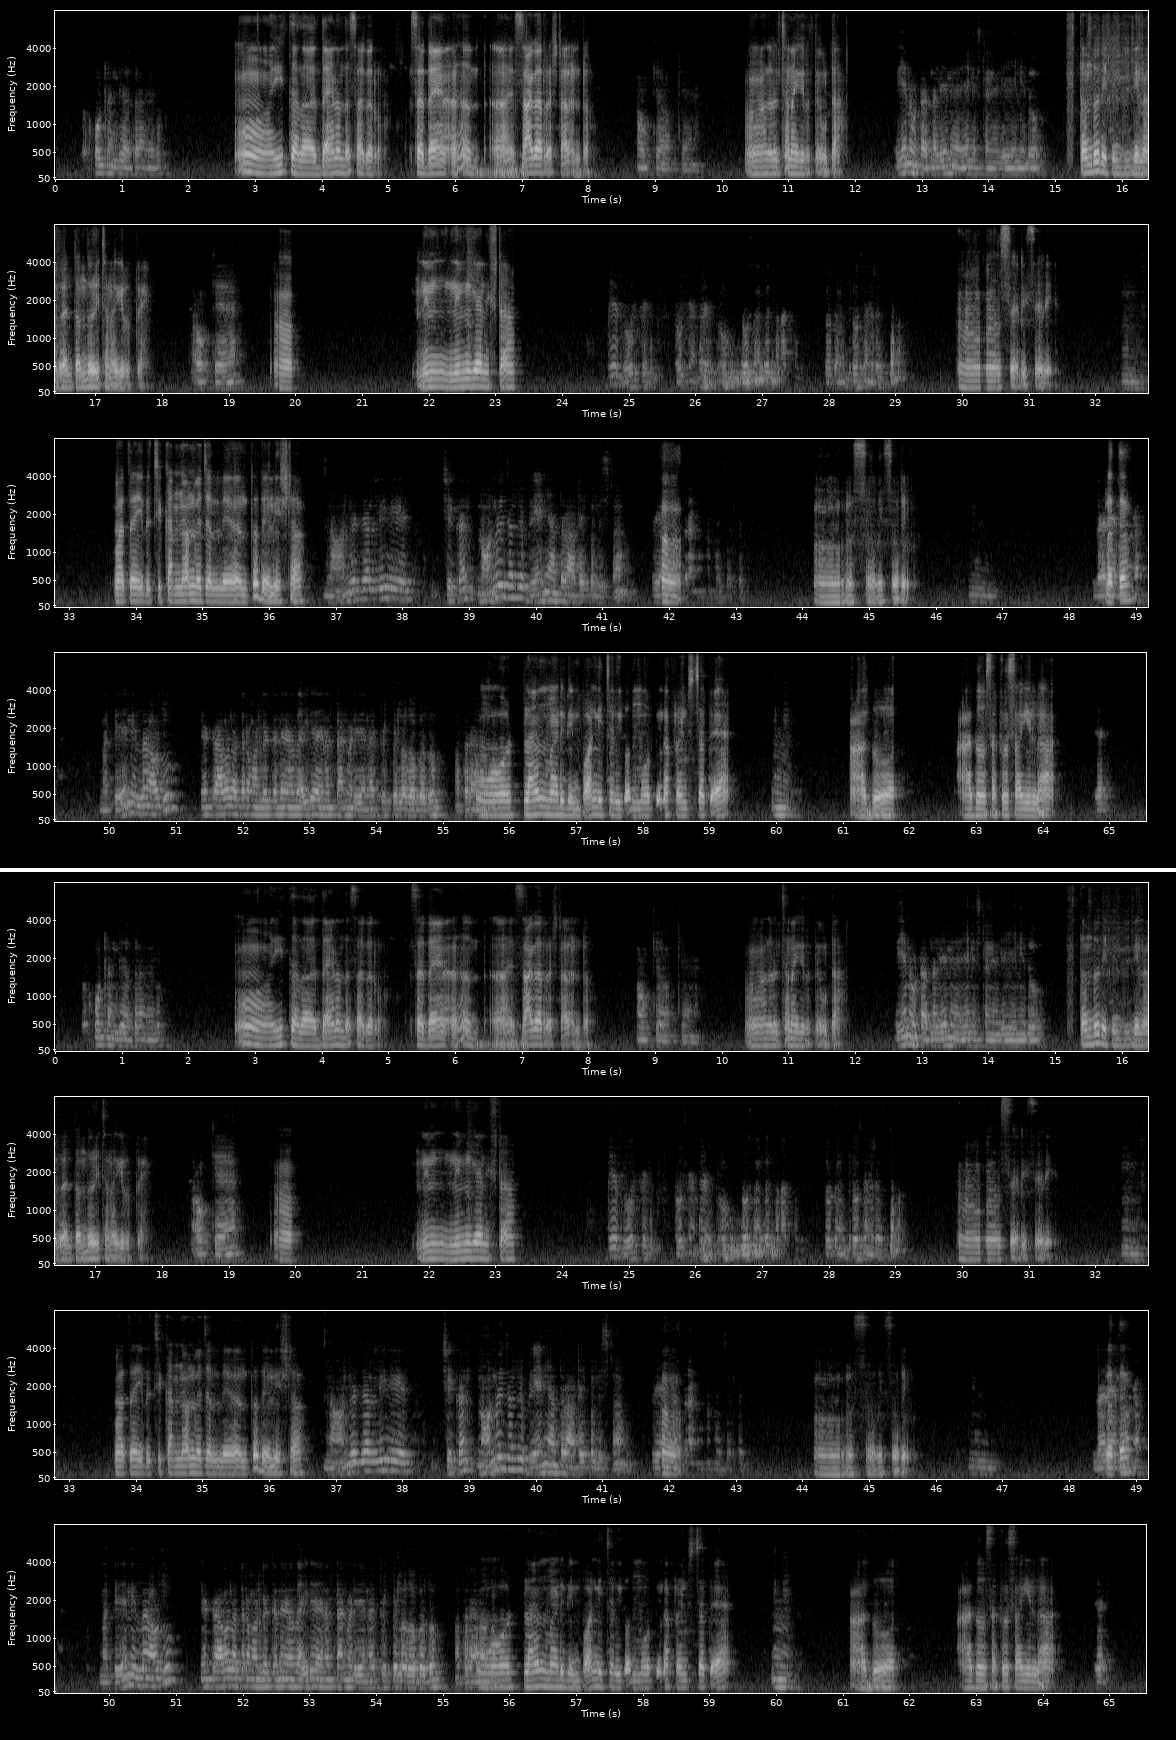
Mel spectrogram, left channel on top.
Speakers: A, on the right (about 85°); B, on the left (about 55°).
A: ಹೋಟ್ಲ್ ಅಂಗಡಿ ಆತರ ಯಾಗೋ.
B: ಹ್ಮ್ ಐತಲ್ಲ Dayananda Sagar. Sir Dayanand Sagar restaurant.
A: Okay okay.
B: ಹಾ ಅದ್ರಲ್ಲಿ ಚೆನ್ನಾಗಿರುತ್ತೆ ಊಟ.
A: ಏನ್ ಊಟ ಅದ್ನಲ್ಲಿ ಏನ್ ಏನ್ ಇಷ್ಟ ನಿನಗೆ ಏನಿದು?
B: ತಂದೂರಿ ತಿಂದಿದ್ದೀನ ಅಂದ್ರೆ ಅಲ್ಲಿ ತಂದೂರಿ ಚೆನ್ನಾಗಿರುತ್ತೆ.
A: ಓಕೆ.
B: ಹ ನಿಮ್ ನಿಮ್ಗೇನ್ ಇಷ್ಟ?
A: ನಂಗೆ ದೋಸೆ ಇತು ದೋಸೆ ಅಂದ್ರೆ ಆಯ್ತು ದೋಸೆ ಅಂದ್ರೆ ಚೆನ್ನಾಗ್ತದೆ ದೋಸೆ ಅಂದ್ರೆ ಇಷ್ಟ.
B: ಹ್ಮ ಸರಿ ಸರಿ.
A: ಹ್ಮ್
B: ಮತ್ತೆ ಇದು ಚಿಕನ್ ನಾನ್ ವೆಜ್ ಅಲ್ಲಿ ಅಂತದೇನ್ ಇಷ್ಟ?
A: ನಾನ್ ವೆಜ್ಜಲ್ಲಿ ಚಿಕನ್ ನಾನ್ ವೆಜ್ ಅಂದ್ರೆ ಬಿರಿಯಾನಿ ಆತರ ಆ ಟೈಪ್ ಅಲ್ಲಿ ಬಿರಿಯಾನಿ
B: ಹ
A: ಆತರ ನಾನ್ ವಜ್ ಅ
B: ಹ್ಮ ಸರಿ ಸರಿ.
A: ಹ್ಮ್ ಬೇರೇನ್
B: ಮತ್ತೆ
A: ಮಗ ಮತ್ತೆೇನಿಲ್ಲ ಹೌದು. ನೀನ್ ಟ್ರಾವೆಲ್ ಆ ತರ ಮಾಡಬೇಕಂದ್ರೆನೊ ಐಡಿಯಾ ಏನಾದ್ರು ಪ್ಲಾನ್ ಮಾಡಿದೆ ಏನ ಟ್ರಿಪ್ ಎಲ್ಲದ ಹೋಗೋದು. ಆತರ ಏನಾದ್ರು
B: ಹ ಪ್ಲಾನ್ ಮಾಡಿದೀನ್ ಪಾಂಡೀಚೆರ್ಗ್ ಒಂದ್ ಮೂರ್ ದಿನ ಫ್ರೆಂಡ್ಸ್ ಜೊತೆ.
A: ಹ್ಮ್
B: ಅದು ಅದು ಸಕ್ಸಸ್ ಆಗಿಲ್ಲ.
A: ಯ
